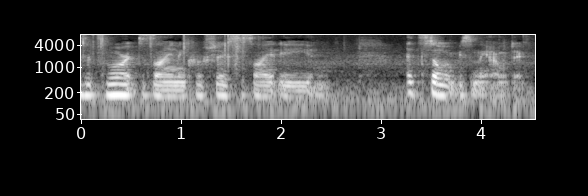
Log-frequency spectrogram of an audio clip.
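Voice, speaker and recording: A woman talks at a fairly quick pace, with audible echo from the room around her. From northeast England, Newcastle. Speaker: crochet YouTuber. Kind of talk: casual unboxing chat.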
